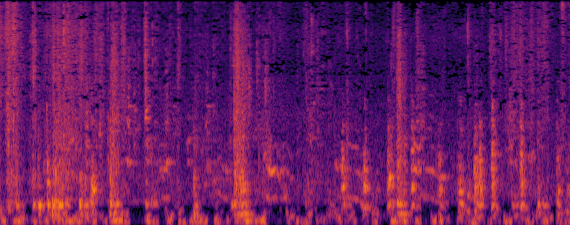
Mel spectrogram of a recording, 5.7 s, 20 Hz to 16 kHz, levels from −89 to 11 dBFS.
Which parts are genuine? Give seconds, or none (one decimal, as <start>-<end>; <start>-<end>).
0.0-1.0; 2.7-5.7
